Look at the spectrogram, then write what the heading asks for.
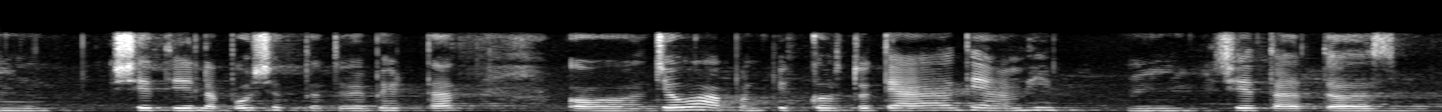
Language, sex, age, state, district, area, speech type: Marathi, female, 18-30, Maharashtra, Ahmednagar, rural, spontaneous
